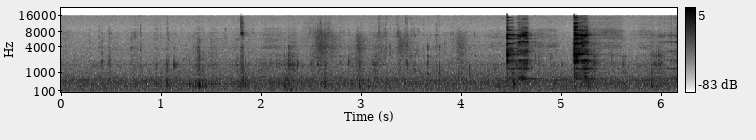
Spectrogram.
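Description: Close-up chewing of a mouthful of salad, with soft wet clicks. Then a metal fork strikes and scrapes against the plate twice, sharp and ringing, about four and a half and five seconds in.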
